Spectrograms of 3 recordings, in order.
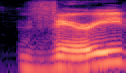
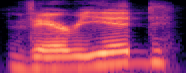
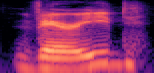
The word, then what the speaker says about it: varied: Then we've got the word varied instead of varied. It's varied. Varied.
